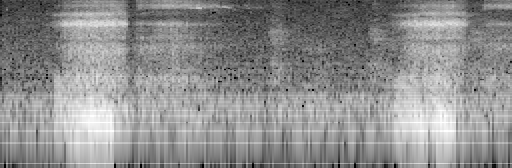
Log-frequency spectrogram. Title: Wicket snoring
